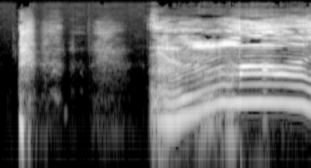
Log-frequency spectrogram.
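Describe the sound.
A person gives their best cow impression, letting out a long, loud, drawn-out moo that rises slightly in pitch, preceded by a few short breathy sounds.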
